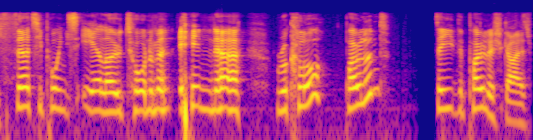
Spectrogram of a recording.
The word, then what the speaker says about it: Wrocław: By the way, it's Wrocław. It's not Wrocław. Okay. It's basically like in German, W is pronounced like V.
